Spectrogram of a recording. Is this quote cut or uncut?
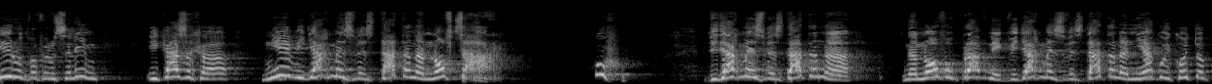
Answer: uncut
